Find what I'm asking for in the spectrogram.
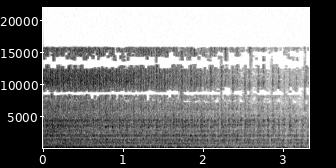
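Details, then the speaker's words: New Generac propane standby generator after transfer switch returns to utility power, powering down about a minute later: low even engine throb, steady then easing off as it winds down; normal run-down and shutdown. "we're back on utility power the generator will power down in just a minute there we go"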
